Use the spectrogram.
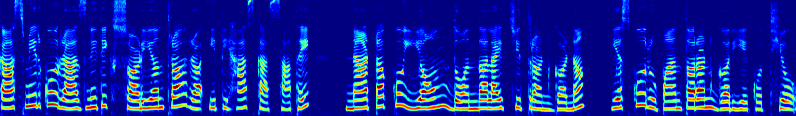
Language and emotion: Nepali, neutral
